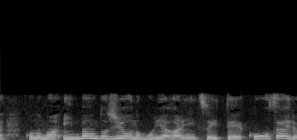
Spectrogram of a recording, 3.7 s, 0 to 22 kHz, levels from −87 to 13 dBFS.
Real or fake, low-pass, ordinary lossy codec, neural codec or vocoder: real; 7.2 kHz; none; none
